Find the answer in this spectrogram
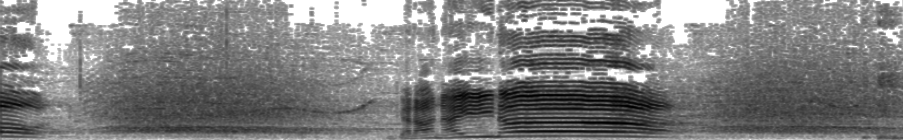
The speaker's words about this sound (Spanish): Por tanto, quiero pediros un aplauso monstruoso para los reyes hermosos que desde Oriente han venido.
